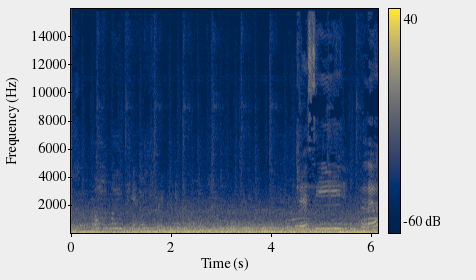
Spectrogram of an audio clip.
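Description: Steady low rumble of a funicular car running on its rails, heard from inside the car, with a voice briefly near the end.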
